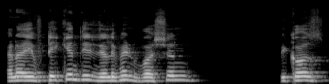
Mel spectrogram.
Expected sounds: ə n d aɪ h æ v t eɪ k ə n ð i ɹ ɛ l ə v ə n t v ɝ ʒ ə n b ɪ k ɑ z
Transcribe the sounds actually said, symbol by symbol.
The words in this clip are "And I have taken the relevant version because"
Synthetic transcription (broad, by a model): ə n d aɪ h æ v t eɪ k ə n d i ɹ ɛ l ə v ə n t v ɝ ʃ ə n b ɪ k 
